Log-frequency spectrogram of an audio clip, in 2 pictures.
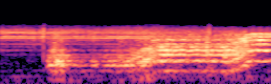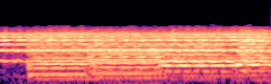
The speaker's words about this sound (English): As Jim Olsen opens the door to the Metropolis Music Publishing Company, a buzzer sounds ominously somewhere in a rear office and ceases only when the two boys have entered and closed the door behind them.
